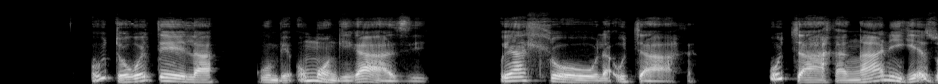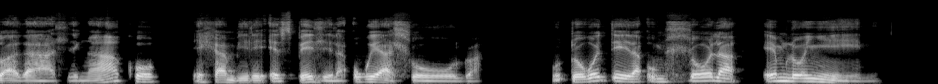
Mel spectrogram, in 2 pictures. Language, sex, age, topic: North Ndebele, male, 25-35, health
